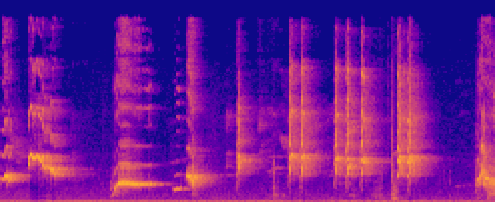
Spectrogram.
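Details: Lure song of an oriental magpie-robin, meant to set other birds singing: a long, bright downslurred whistle, then quick rasping chips and sharp high notes in rapid succession over a faint low hum.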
